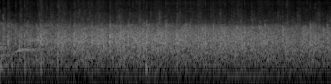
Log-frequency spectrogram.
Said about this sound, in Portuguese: Você pode dar um aplauso a ele?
